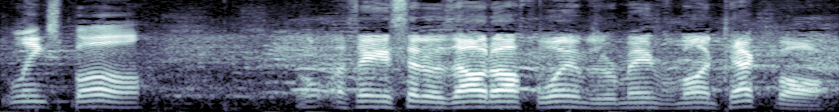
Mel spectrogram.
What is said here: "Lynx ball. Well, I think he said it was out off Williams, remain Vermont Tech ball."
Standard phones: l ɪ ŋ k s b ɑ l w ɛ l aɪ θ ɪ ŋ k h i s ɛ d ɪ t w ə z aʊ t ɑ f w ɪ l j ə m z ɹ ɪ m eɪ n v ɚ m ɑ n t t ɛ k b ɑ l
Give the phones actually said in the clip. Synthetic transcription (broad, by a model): l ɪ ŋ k s b ɑ l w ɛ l aɪ θ ɪ ŋ k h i s ɛ d ɪ t w ə z aʊ t ɑ f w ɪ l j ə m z ɹ ɪ m eɪ n f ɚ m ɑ n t t ɛ k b ɑ l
